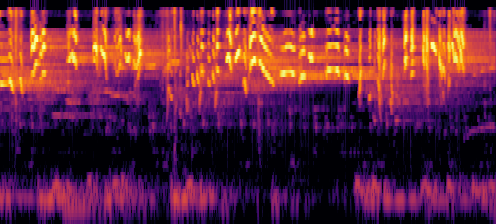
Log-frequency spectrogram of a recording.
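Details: Oriental magpie-robin (kacer daput) in persistent, full-volley song meant to provoke rivals into fighting: rapid varied whistles, slurred rising and falling notes and sharp chirps in dense bursts, with a steady low hum underneath.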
